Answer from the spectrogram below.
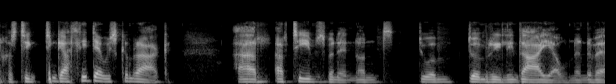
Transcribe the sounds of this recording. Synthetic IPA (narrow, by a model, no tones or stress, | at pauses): aχɔstʰintʰiːnɡaɬidɛwɪskʰəmraːɡ | arartʰiːmzvənɨnɔnd̥ | d̥uəmd̥uəmriːlˠinðaːjawnənəvɛ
